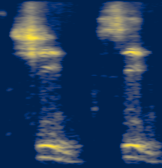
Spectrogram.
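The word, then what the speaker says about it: scene: Yes, sin như vậy chữ C trong tình huống này không được phát âm.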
